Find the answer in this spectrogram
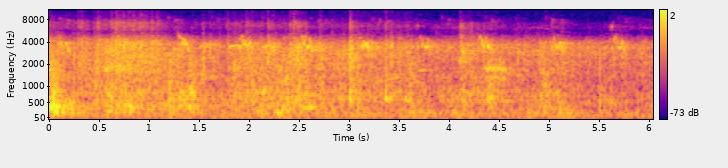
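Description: Small birds chirping, with short high chirps scattered through steady open-air farmyard ambience. A loud animal call, most likely the goat bleating, ends right at the start.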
